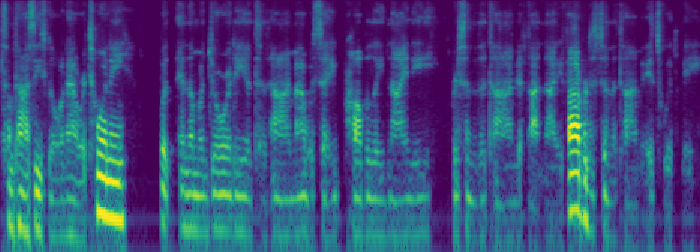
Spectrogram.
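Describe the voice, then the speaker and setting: Middle-aged man, raspy and hoarse, low voice, dry close sound; easygoing solo podcast host. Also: fairly quick, no room sound. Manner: relaxed, conversational, repeats words. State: hoarse after illness. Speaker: plastic surgeon podcast host.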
